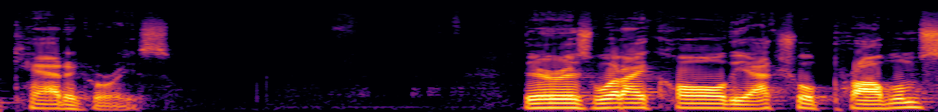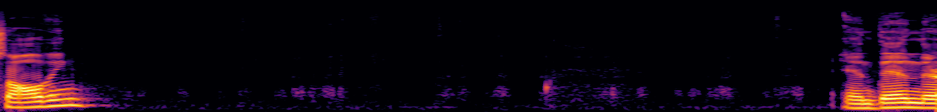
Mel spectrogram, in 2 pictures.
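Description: A man speaks calmly into a close microphone, in short bursts.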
